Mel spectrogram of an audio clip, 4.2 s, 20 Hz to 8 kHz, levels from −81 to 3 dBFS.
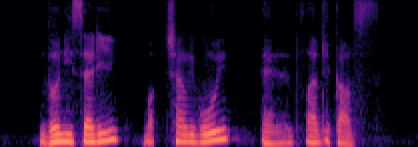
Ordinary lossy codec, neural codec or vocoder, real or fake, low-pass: none; codec, 16 kHz, 0.5 kbps, FunCodec, trained on LibriTTS, 25 frames a second; fake; none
